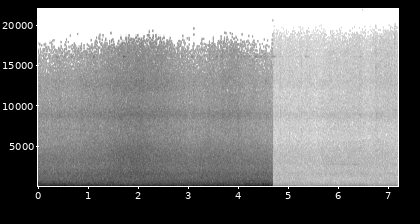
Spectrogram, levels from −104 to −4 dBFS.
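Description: From 4.69 s to 7.21 s the sound collapses by about 37 dB, likely one channel inverted, so shared content cancelled in the mono sum.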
